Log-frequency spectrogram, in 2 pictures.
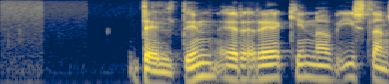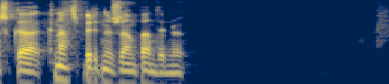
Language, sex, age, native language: Icelandic, male, 40-49, Icelandic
